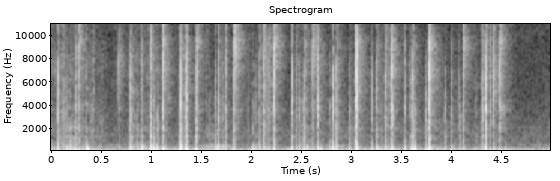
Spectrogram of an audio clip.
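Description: Long fingernails tap and scratch a medium white plastic lotion bottle with a black pump, hollow with contents inside, held close. A rapid, irregular run of short, dry clicks and scratchy crackles with a low hollow thump under them and bright edges on each hit, with almost no ring after each one.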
